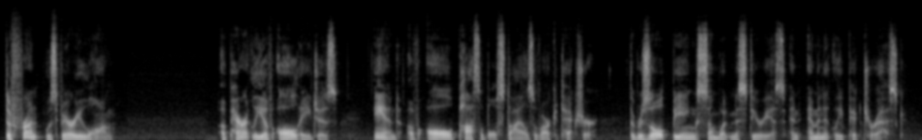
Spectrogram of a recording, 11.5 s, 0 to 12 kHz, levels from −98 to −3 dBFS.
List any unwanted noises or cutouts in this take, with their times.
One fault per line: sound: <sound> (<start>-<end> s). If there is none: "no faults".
no faults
